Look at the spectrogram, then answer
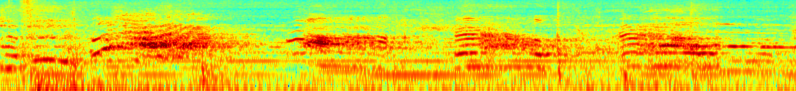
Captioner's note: screaming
